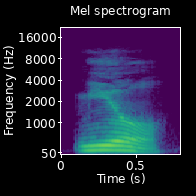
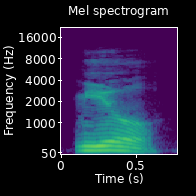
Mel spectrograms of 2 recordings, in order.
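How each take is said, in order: The two takes are said the same way.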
